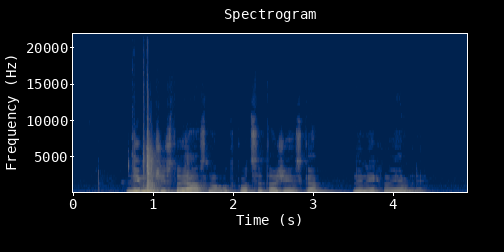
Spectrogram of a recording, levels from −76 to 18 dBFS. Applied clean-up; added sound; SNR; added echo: none; Microwave oven; 3 dB; none.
